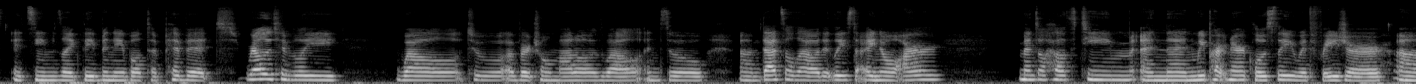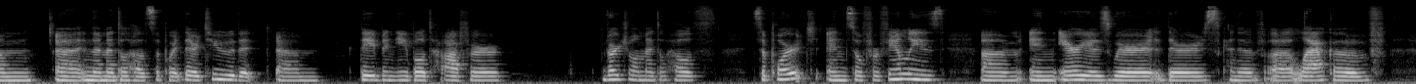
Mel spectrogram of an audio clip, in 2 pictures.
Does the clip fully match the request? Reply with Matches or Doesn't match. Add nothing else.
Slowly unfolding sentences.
Doesn't match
